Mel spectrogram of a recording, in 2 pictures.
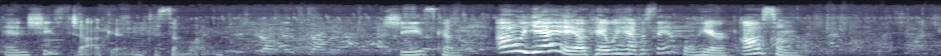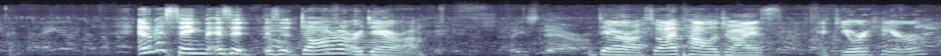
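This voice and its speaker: A woman's voice: medium pitch, animated, normal speed, long pauses, sharp tone. A woman emceeing a charity auction, reading out each item's details in an upbeat way. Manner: upbeat, reads item details aloud. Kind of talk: announcing auction items.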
